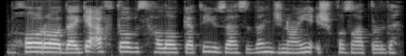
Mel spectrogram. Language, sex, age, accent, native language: Uzbek, female, 18-24, Samarqand, Uzbek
